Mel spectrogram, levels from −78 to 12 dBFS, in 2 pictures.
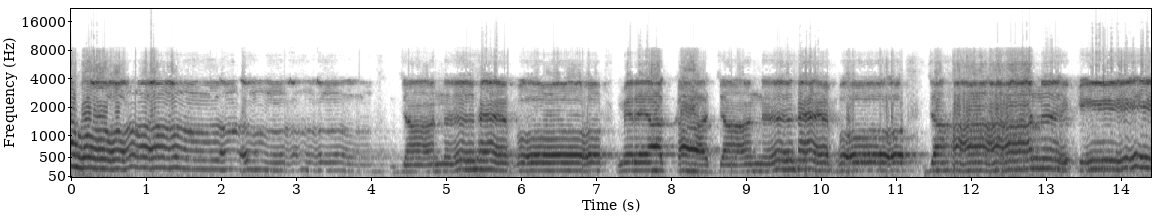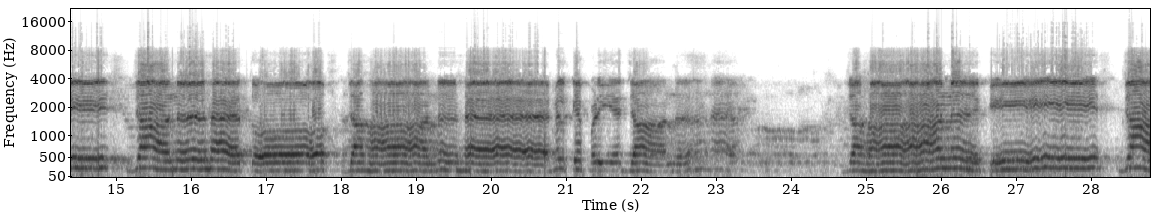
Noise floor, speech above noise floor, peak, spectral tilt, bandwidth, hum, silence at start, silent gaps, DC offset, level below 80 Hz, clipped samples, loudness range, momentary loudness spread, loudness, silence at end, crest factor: -32 dBFS; 24 dB; 0 dBFS; -4 dB/octave; 13 kHz; none; 0 s; none; under 0.1%; -38 dBFS; 0.2%; 8 LU; 12 LU; -9 LUFS; 0 s; 10 dB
